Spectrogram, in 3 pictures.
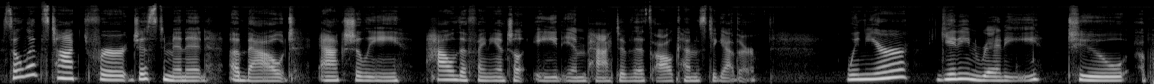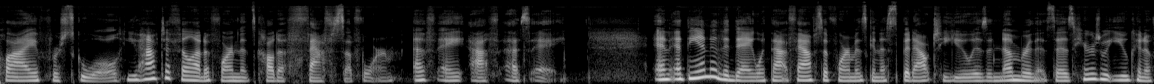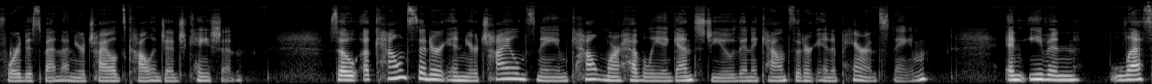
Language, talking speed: English, 170 wpm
